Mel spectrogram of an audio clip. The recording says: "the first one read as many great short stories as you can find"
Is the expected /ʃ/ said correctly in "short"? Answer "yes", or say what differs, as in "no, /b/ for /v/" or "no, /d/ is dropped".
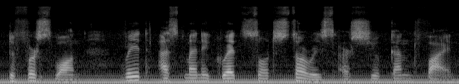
no, /s/ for /ʃ/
